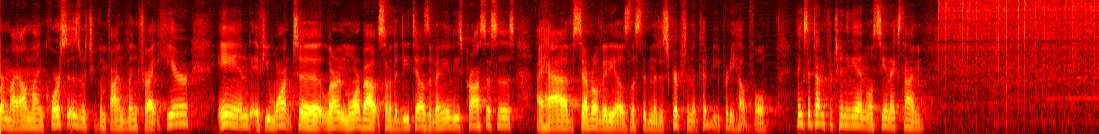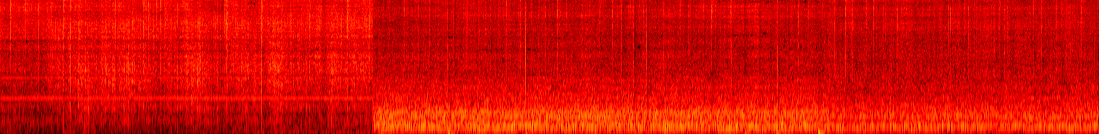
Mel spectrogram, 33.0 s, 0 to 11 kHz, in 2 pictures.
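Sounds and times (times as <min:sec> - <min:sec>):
welding arc crackling sizzle: 0:14.0 - 0:32.9.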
